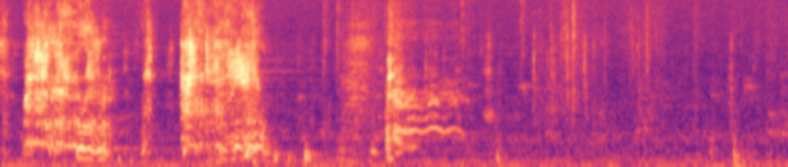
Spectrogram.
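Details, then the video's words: Riled-up pet chihuahua in a house, making strange noises: two loud raspy growling bursts followed by a wavering, warbling whine, then fading quiet snuffles. "Little Dog Makes Crazy Noises"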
